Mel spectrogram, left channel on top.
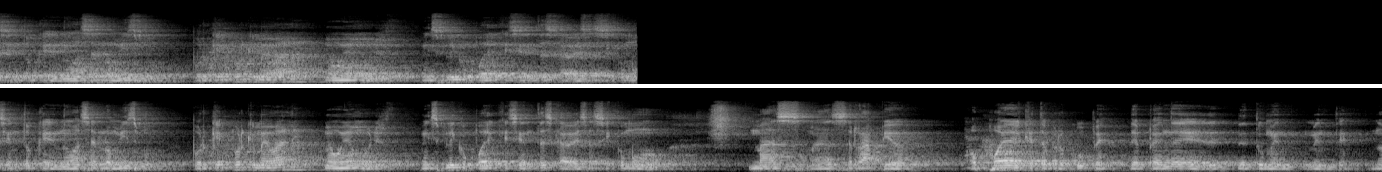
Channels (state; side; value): drops out; left; at 6.4 s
